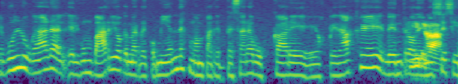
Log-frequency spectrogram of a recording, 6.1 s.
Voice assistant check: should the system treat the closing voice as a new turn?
No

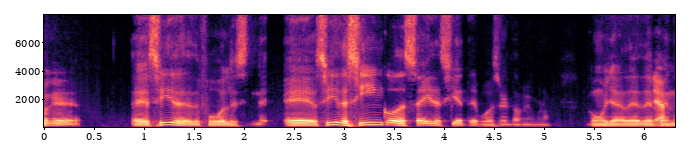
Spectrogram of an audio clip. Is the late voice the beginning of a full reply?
No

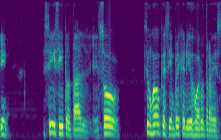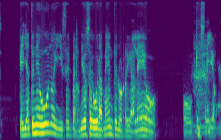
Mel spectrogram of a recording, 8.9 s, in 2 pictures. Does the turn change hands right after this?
Yes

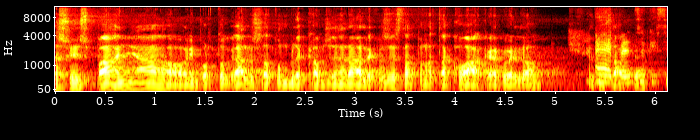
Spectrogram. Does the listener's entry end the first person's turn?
Yes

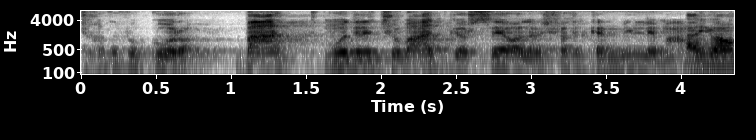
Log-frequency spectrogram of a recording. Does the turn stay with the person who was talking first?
No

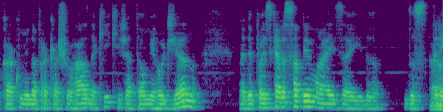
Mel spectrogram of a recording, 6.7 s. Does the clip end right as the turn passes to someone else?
Yes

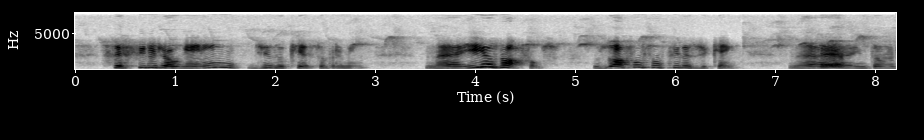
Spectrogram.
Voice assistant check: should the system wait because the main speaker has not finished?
Yes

